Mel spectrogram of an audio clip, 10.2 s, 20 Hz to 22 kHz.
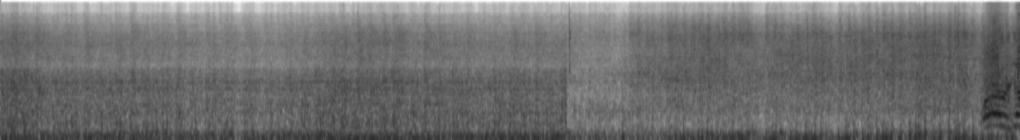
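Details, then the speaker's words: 1964 VW Beetle air-cooled flat-four after a tune-up with new rockers, carburetor and ignition parts, possibly flooded from long cranking, idles lumpy with a galloping, beat-skipping misfire; the coil appears bad or failing, and distributor timing is also suspected. "all right looks like the coil was bad or is going out"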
